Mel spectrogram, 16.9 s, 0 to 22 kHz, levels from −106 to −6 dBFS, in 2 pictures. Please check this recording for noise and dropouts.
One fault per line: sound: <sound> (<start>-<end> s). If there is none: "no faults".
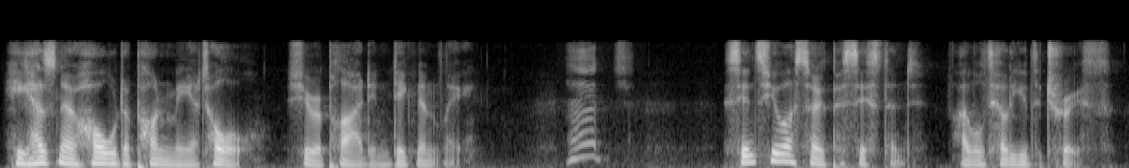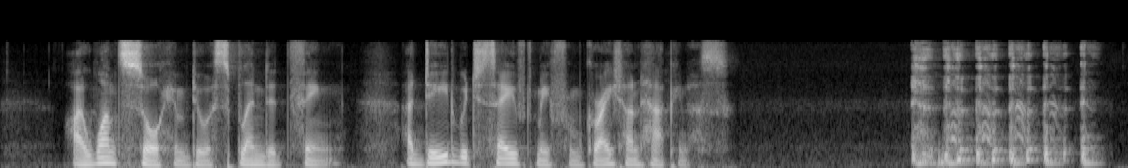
sound: sneeze (4.2-4.8 s)
sound: cough (15.3-16.8 s)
